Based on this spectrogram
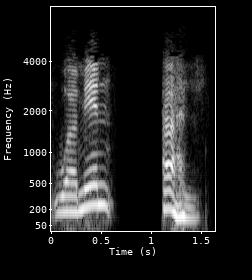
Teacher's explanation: ويمكن أن تقرأ بالسكت على النون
